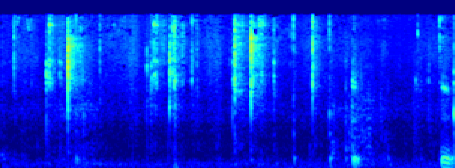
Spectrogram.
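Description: A cork being worked out of a bottle of rosé wine: a run of sharp, irregular clicks, creaks and scrapes from the corkscrew, with a fuller squeak right at the end. No one speaks.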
